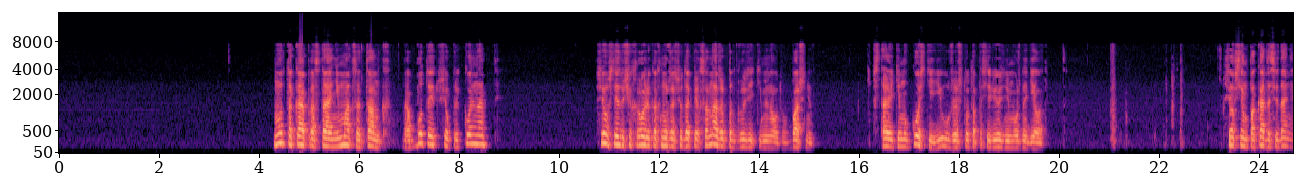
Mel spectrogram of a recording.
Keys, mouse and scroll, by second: 6.2 click, 6.7 middle click, 10.0-10.7 scroll down 2, 10.7 middle click, 11.7 scroll up 4, 12.6-13.0 scroll down 2, 13.5 middle click, 15.0 middle click, 16.3 middle click, 18.0 middle click.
